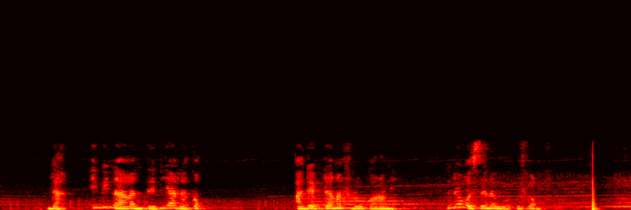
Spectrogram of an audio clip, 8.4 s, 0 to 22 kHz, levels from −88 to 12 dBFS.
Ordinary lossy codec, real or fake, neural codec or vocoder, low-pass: AAC, 32 kbps; real; none; 7.2 kHz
